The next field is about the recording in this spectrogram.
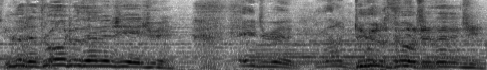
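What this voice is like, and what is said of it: Rocky movie character voice. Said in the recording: “a Rocky voice”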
